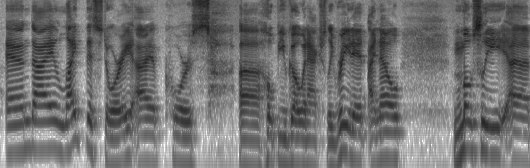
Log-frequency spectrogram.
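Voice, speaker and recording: A man hosting a video channel, talking casually to his viewers in a rambling, halting way as he thinks aloud. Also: mid-range voice, fairly bright tone. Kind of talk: casual outro addressed to viewers.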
